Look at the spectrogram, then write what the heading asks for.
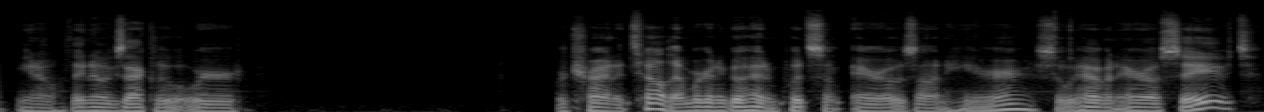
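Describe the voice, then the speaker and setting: Low, creaky-voiced man talking through a tutorial. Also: dry recording. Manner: informal thinking aloud while working. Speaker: streamer, game developer and animator. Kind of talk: casual live screen-share tutorial.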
